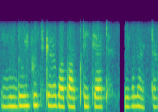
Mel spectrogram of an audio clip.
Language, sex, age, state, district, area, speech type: Bengali, female, 18-30, West Bengal, Jalpaiguri, rural, conversation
